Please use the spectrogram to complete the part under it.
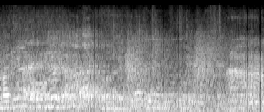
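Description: Billiard balls click against each other and thud off the cushions.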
